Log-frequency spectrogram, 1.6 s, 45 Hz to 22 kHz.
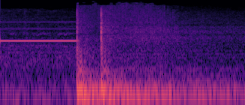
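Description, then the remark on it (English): A steady electronic car speed warning beep, which sounds whenever the car goes over 80 kilometers per hour, holds for about half a second, then cuts off into two quick thumps and the low rumble of the moving vehicle. No one speaks. “Every time we go over 80 kilometers per hour, the car beeps.”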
